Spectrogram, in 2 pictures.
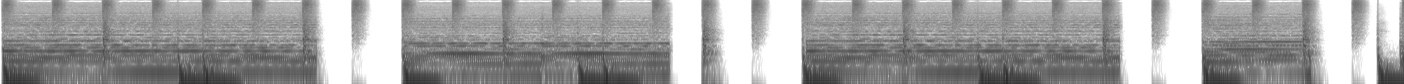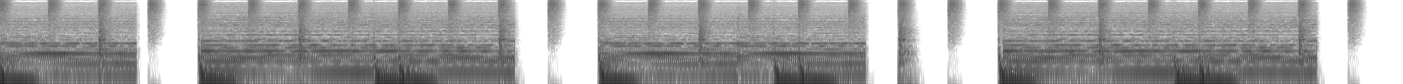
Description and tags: sampled hip hop drum loop
ambient, atmospheric, bass, boombap, Bright, drum, effect, feedback, frequency, hats, high, hiphop, kick, metallic, Oscillation, pattern, piercing, processing, Random, Repeating, ringing, sample, snare, sound, Tech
